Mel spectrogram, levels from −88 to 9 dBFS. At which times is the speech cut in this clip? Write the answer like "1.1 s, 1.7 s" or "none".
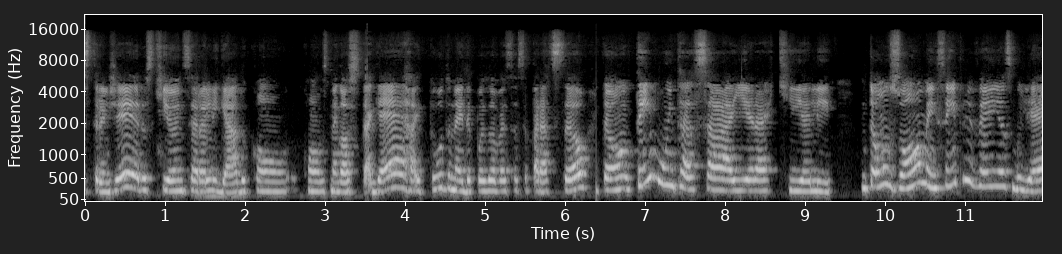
2.7 s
